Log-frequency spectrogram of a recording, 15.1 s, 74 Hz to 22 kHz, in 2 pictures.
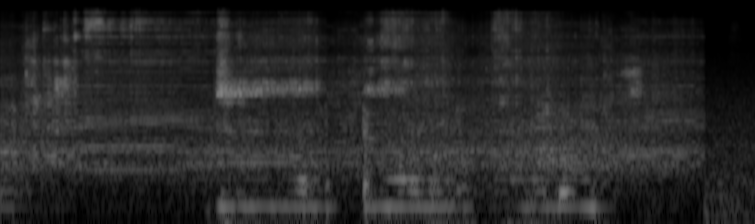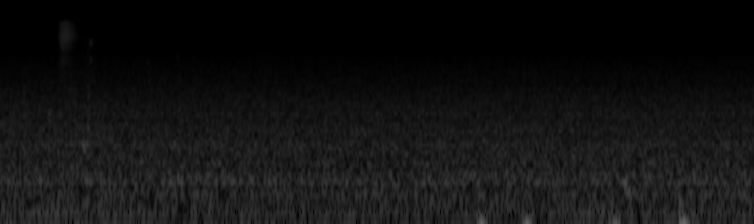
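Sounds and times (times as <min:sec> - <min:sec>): mortiser motor running under load: 0:00.0 - 0:07.0
chisel grinding through wood: 0:00.0 - 0:07.1.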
